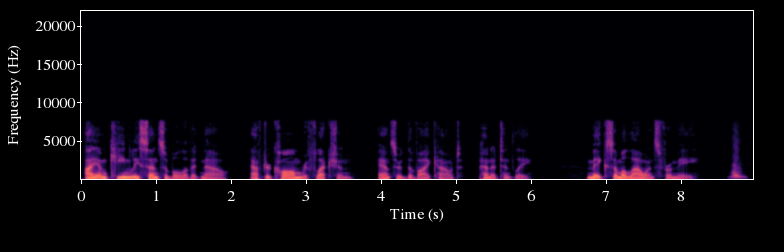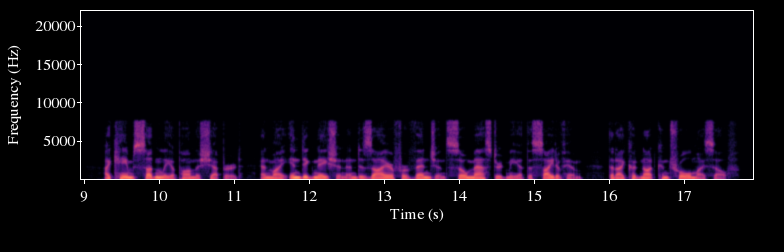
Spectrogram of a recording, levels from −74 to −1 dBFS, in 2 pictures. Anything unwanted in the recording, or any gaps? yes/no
yes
